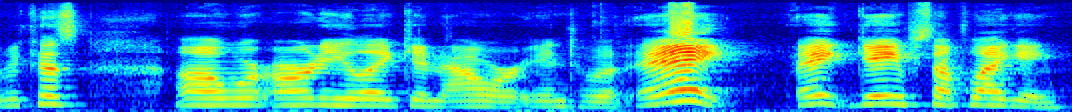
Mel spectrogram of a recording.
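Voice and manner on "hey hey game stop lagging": loud, irritated hey at the screen; annoyed yell. Real, not acted. Gamer yelling at the lagging game, annoyed.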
